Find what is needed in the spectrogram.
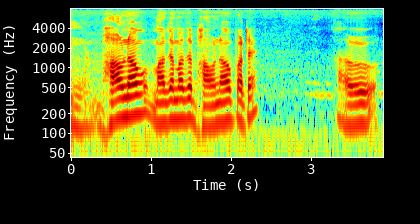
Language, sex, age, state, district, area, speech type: Assamese, male, 60+, Assam, Dhemaji, rural, spontaneous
